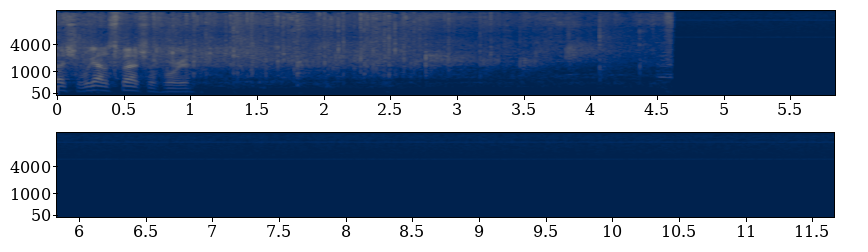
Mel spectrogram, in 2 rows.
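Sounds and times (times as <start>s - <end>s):
speech: 0.0s - 1.3s
crowd applauding: 0.0s - 4.6s.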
